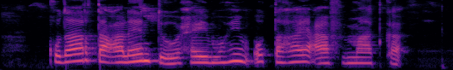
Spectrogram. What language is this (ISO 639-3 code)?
som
